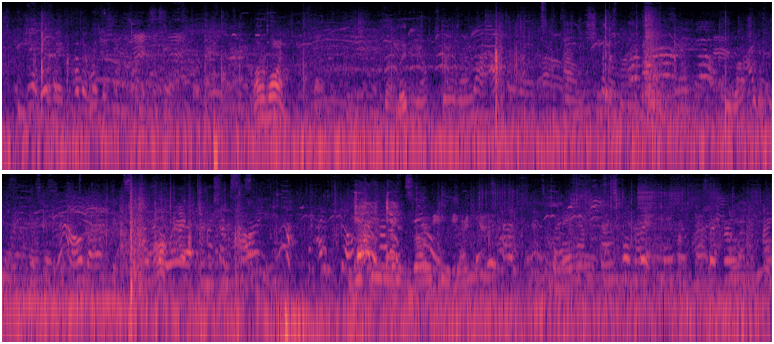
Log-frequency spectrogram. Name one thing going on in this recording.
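Men and women chatter and call out nearby, outdoors.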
